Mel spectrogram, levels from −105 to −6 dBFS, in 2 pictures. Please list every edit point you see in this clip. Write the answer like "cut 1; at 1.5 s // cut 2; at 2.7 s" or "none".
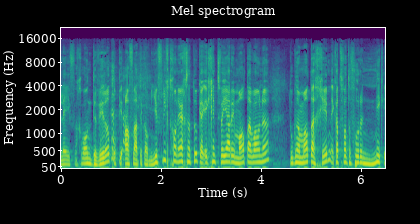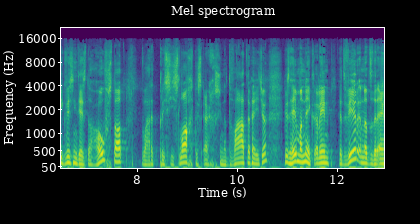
cut 1; at 10.3 s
